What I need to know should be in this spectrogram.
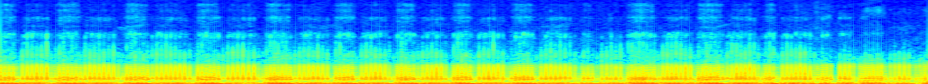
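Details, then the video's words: Snoring cat giving a continuous deep purring rumble, finely pulsed and low-pitched, swelling in soft breath cycles throughout, with only faint clicks above it. "เสียงแมวคราง เสียงกรนของแมว | snoring cat"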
